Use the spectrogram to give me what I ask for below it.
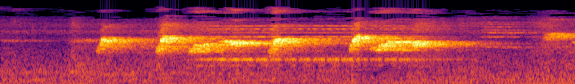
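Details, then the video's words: Red-whiskered bulbul, a wild-caught bird, singing a quick warbled phrase of about six lively whistled notes, bouncing up and down in pitch, delivered in under two seconds, then a final short note. "Chào mào bổi"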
